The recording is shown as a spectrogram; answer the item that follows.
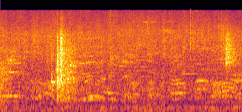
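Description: Indistinct murmur of voices in a busy restaurant dining room.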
